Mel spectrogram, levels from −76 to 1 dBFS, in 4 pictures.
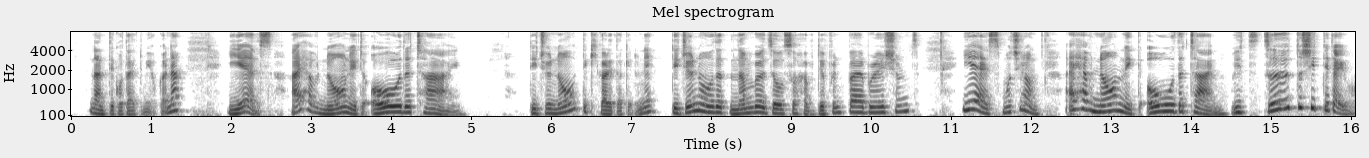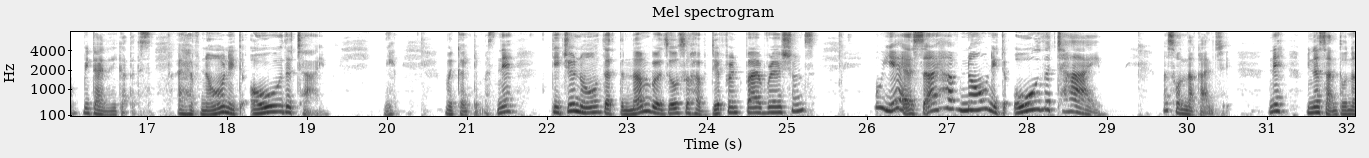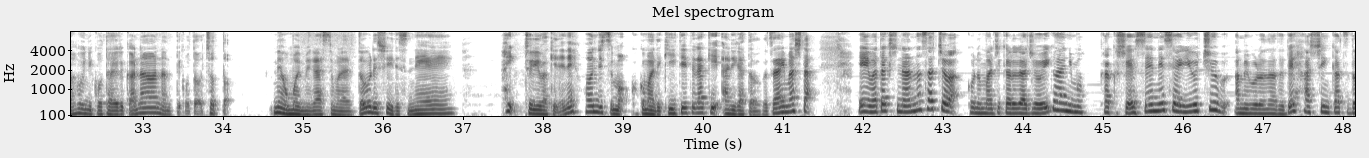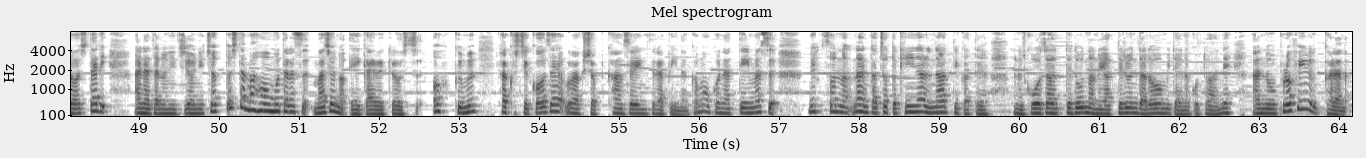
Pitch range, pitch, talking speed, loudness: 140-210 Hz, 170 Hz, 495 characters per minute, -22 LUFS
